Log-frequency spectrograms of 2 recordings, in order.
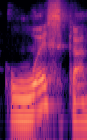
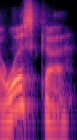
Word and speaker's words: Huesca: Teruel, Zaragoza, Huesca, no Huesca, Huesca.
